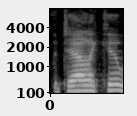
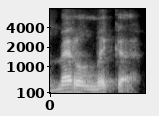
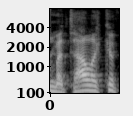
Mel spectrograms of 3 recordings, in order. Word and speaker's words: Metallica: Metallica. Went and saw him at the Cowboys Stadium. Oh, is that how you pronounce that name? Metallic. Oh, I thought it was Metal Licka.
